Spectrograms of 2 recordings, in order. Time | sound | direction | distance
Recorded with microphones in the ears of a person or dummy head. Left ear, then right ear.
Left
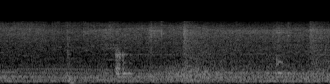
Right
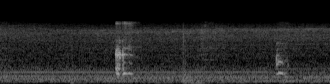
1.1 | a baby crying | 65° right (ahead or behind) | ?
